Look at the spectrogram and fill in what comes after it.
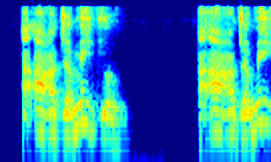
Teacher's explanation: دوسرے حمزہ کو بالکل نرمی کے ساتھ یعنی تسہیل کے ساتھ اس کو ادا کریں گے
